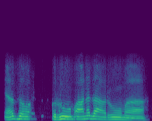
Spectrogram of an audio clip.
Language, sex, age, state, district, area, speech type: Kashmiri, male, 30-45, Jammu and Kashmir, Pulwama, urban, conversation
